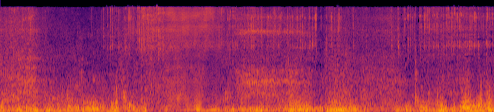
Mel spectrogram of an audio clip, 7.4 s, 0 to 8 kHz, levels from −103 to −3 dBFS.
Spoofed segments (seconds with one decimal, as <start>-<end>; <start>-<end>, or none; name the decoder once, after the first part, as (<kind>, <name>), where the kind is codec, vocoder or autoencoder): 2.5-3.3 (vocoder, Vocos)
